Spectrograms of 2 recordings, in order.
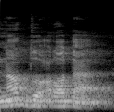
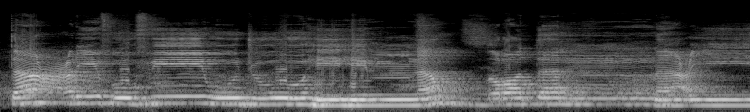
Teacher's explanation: Tapi dhat itu huruf al-istitalah atau sifat hurufnya memiliki sifat huruf yang memanjang. Jadi cara bacanya jadi ada suara memanjangnya. Nah, itu suara memanjang namanya.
